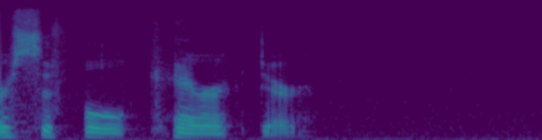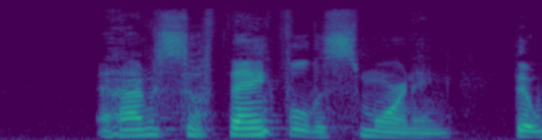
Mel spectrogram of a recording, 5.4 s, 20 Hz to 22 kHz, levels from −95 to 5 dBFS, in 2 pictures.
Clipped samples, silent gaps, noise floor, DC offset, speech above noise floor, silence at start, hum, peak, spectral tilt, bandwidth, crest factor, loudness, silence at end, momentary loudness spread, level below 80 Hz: under 0.1%; none; -80 dBFS; under 0.1%; 37 dB; 0 s; none; -20 dBFS; -4 dB/octave; 16.5 kHz; 26 dB; -43 LUFS; 0 s; 18 LU; -86 dBFS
